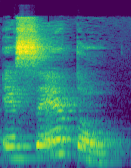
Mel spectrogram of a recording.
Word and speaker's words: exceto: isso que é oscilante na palavra exceto o x não é pronunciado então na palavra exeto X C estão formando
